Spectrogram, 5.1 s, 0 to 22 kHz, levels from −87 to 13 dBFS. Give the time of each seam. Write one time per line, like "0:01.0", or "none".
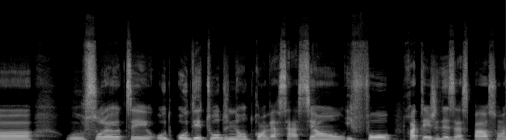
0:03.4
